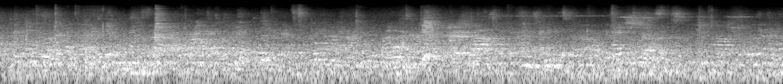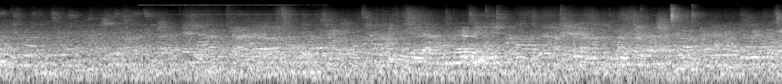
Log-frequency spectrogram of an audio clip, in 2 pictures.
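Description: A young man speaks into a microphone in an echoing room.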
